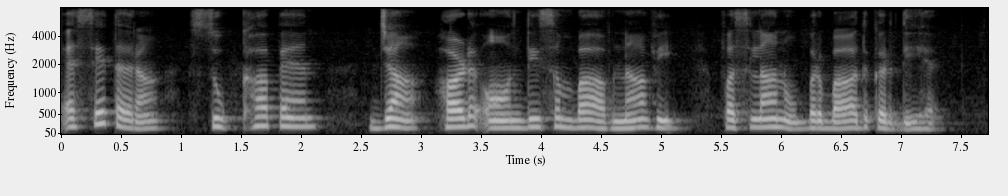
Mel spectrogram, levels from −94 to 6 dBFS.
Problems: none marked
